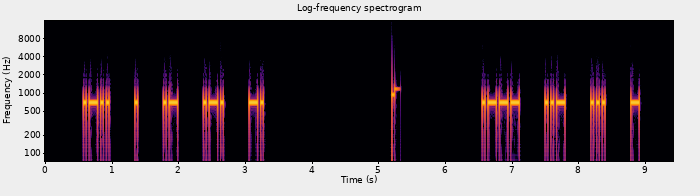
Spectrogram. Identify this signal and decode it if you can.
Morse code, heard as a keyed tone, about 28 wpm, spaced as for 16 wpm, 700 Hz. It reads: LEARN JUST
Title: 3x Character Spacing - Top 300 Words - 28wpm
